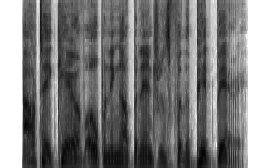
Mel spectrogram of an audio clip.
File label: Bonus uk; Wii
